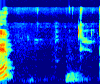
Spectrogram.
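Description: Near silence in a pause between spoken phrases, with a brief faint low sound about a second and a half in; no frying sizzle is heard.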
